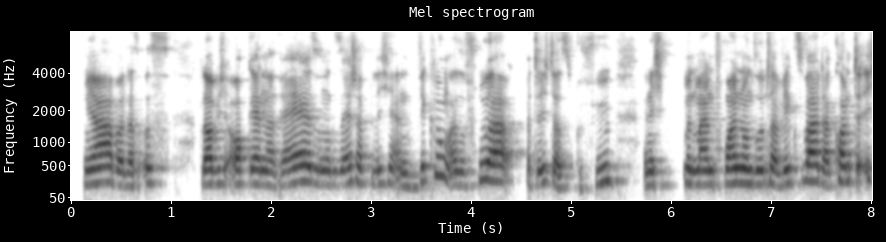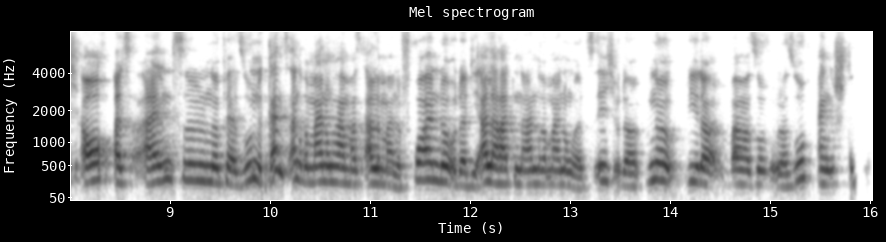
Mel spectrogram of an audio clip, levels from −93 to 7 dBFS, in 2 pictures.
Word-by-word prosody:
Ja, 230 +3 +4
aber 210 -4 +1
das 190 -1 -3
ist, 465 +1 -7 0.2
glaube 215 0 +4
ich, - - -6
auch 215 0 +1
generell 215 +3 +1
so 215 -2 -4
'ne 210 - -2
gesellschaftliche 225 +1 -4
Entwicklung. 240 - -4
Also, 200 0 -3
früher 260 - +2
hatte 405 - -5
ich 440 - 0
das 165 0 -3
Gefühl, 210 +11 -8 0.3
wenn 195 - -3
ich 200 0 -5 0.2
mit 225 -3 +1
meinen 210 0 +1
Freunden 225 +2 +3
und 220 - +3
so 215 - +2
unterwegs 220 +2 0
war, 255 -1 +6
da 200 - +2
konnte 245 - +1
ich - - -7
auch 260 +3 +5
als 235 -1 +2
einzelne 255 +1 0
Person 235 +3 0
'ne - - +3
ganz 400 -1 +2
andere 265 -3 -1
Meinung 245 +1 +2
haben 230 -2 -1
als 210 - -5
alle 225 +1 +4
meine 195 -6 -4
Freunde, 270 +8 +2
oder 195 -4 +1
die 195 - -3
alle 245 -1 +6
hatten 220 0 +1
eine 210 - -4
andere 215 -1 -2
Meinung 210 -4 -3
als 155 0 -8
ich 255 -1 -4
oder, 190 -1 -3
ne, 260 -1 +1
jeder 245 -3 0
war 220 - 0
mal 210 - -3
so 210 0 -3
oder 180 - -4
so 290 +8 -3
eingestellt. 220 +1 -5
225 Hz, 230 wpm, -23 LUFS, 210-250 Hz, 0.3 s, war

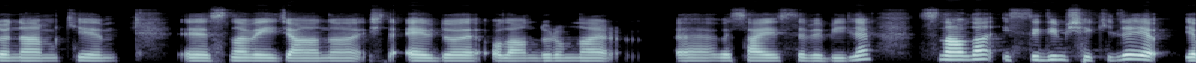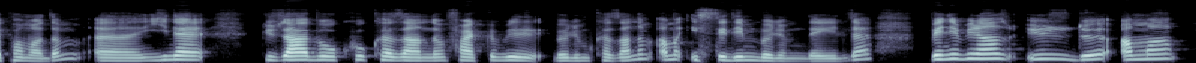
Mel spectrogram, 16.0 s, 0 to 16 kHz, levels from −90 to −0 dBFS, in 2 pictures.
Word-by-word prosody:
dönem 165 -1 +1
ki, 160 0 -4 0.4
eee, 165 -1 +2
sınav 170 +1 0
heyecanı, 160 -1 +1
işte, - - -5
evde 160 - +2
olan 155 0 -1
durumlar, 160 -1 -2 0.4
eee, 165 0 -3
vs. 170 - -10 0.3
sebebiyle 165 +6 -2 0.3
sınavdan 225 +2 +5
istediğim 210 +2 -2
şekilde 195 +3 0
ya 230 -5 +6 0.2
yapamadım. 180 - -1
Eee, 165 -1 0
yine 215 +4 +2 0.4
güzel 210 +1 +6
bir - - 0
okul 205 +1 -3
kazandım, 180 -3 +1
farklı 180 0 -1
bir 180 -4 0
bölüm 165 -1 -4
kazandım 180 +10 -4
ama 235 - -1
istediğim 195 -2 -1
bölüm 150 -3 -4
değildi. 145 - -3 0.4
Beni 255 +2 +4
biraz 275 0 +4
üzdü 250 -3 -1
ama 255 +4 +1
180 Hz, 130 wpm, -23 LUFS, 160-215 Hz, 0.4 s, ya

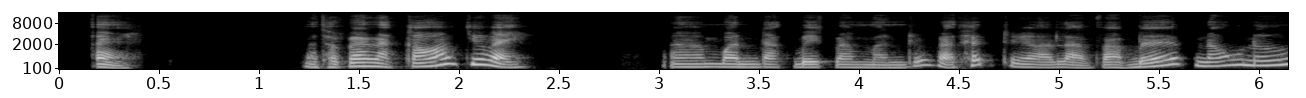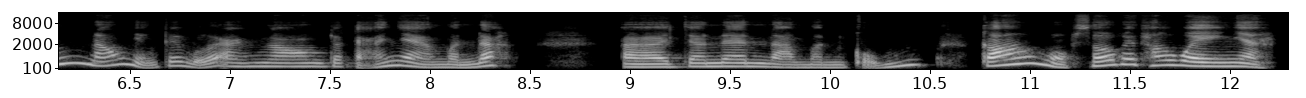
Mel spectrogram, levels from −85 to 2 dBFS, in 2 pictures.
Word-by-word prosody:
À, - - +4 0.9
mà 185 - -5
thật 190 +2 -4
ra 240 0 +6
là 225 -3 +3
có 255 - +4
chứ 355 -2 +5
bạn, 175 - +5 0.7
ờ, 195 0 -4
mình 195 -2 0
đặc 185 -1 -5
biệt 180 -1 +2
là 180 - -2
mình 165 -1 -5
rất 285 - -4
là - - +1
thích, 310 - -1
gọi 185 -5 -2
là, 165 -4 -2
vào 170 0 0
bếp 250 - +1
nấu 270 +6 0
nướng, 305 +2 +1 0.2
nấu 275 +2 0
những - - -6
cái 270 0 -4
bữa - - -4
ăn 230 0 -3
ngon 225 -1 -2
cho 220 - -6
cả - - -7
nhà 265 -9 -1
mình 175 0 -4
đó, 265 - +4 0.6
ờ, 195 - +2 0.3
cho 225 - +1
nên 225 -1 +1
là 185 -4 -2
mình 170 0 -6
cũng 275 - -4 0.3
có 285 +6 +8 0.2
một - - -1
số 275 +3 +3
cái 355 +1 +2
thói 300 +1 +1
quen 250 -5 +5
nha, 215 -4 +2
225 Hz, 230 wpm, -24 LUFS, 185-270 Hz, 0.9 s, có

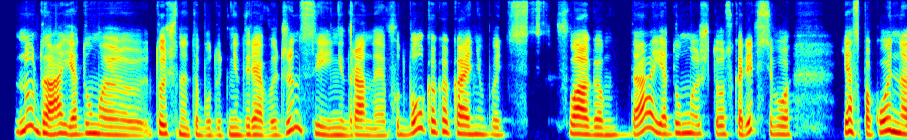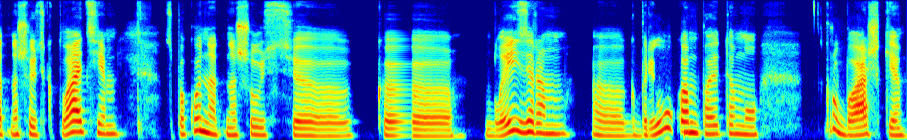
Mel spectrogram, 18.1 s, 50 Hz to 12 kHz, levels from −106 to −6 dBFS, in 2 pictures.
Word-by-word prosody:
Ну 280 +10 +1
да, 220 -5 +6
я 195 -3 +2
думаю, 185 -6 -1
точно, 210 -3 +1
это 185 0 -4
будут 170 0 -9
не 185 -1 0
дырявые 175 -2 -1
джинсы 265 - -2
и 180 -2 -1
не 175 0 -2
драная 170 -1 0
футболка 250 - -1
какая-нибудь 200 -7 0
с - - -12 0.3
с - - -19
флагом. 185 -3 +4
Да, - - +3
я 220 -11 +1
думаю, 225 0 0
что, 200 -1 -4
скорее 190 -1 0
всего, 200 -9 -3 0.5
я 255 +2 +5
спокойно 245 +3 +4
отношусь 190 -1 -3
к - - -18
платьям, 235 -5 +3 0.4
спокойно 245 +6 +1
отношусь, 180 -1 -5
э, 155 -2 -2 0.2
к 155 -2 -3 0.3
блейзерам, 210 - +1 0.2
а, 160 -3 -5
к 165 +2 -12
брюкам, 240 - +2
поэтому 205 -2 -3 0.6
к - - -15
рубашке. 185 - +1
195 Hz, 130 wpm, -22 LUFS, 175-225 Hz, 0.6 s, да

